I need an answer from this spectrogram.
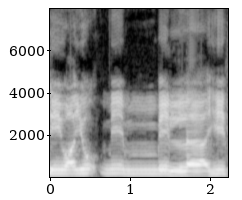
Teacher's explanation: یا کو حمزہ کے ساتھ ملائیں گے، جھٹکا دیں گے۔ نون ساکن کے بعد با ہے، تو یہاں پر اقلاب کریں گے، آواز ناک میں چھپائیں گے۔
